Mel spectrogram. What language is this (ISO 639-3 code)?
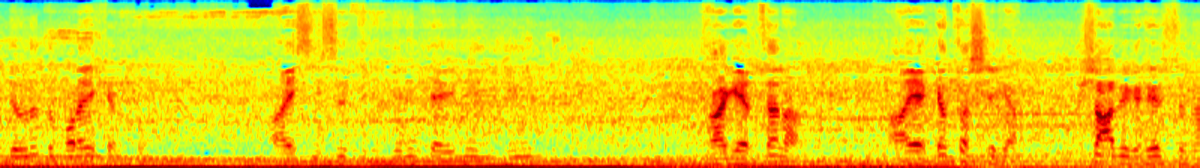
ara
